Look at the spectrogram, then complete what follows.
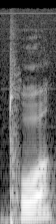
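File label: "tuo", pinyin voice, second tone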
